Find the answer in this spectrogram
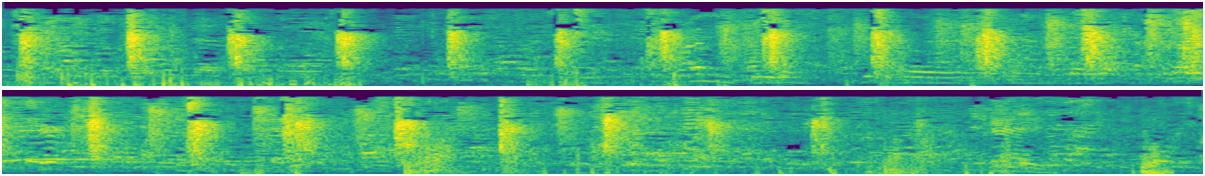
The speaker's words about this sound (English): Well, now that the clapping stops, we're all set to go.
